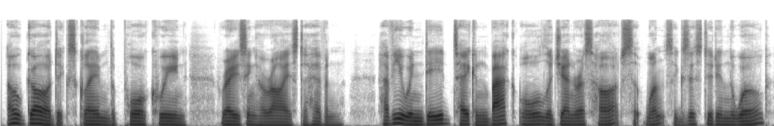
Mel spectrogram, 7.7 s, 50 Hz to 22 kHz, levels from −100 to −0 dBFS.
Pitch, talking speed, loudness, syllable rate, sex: 105 Hz, 200 wpm, -20 LUFS, 5.2 syllables/s, male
